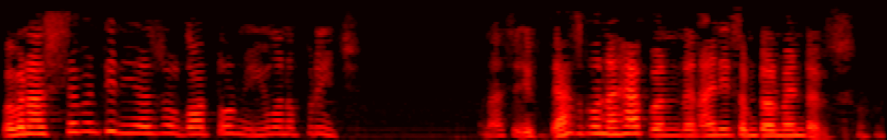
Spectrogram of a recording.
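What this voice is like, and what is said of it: Heavy foreign accent. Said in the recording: “I got a heavy accent.”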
